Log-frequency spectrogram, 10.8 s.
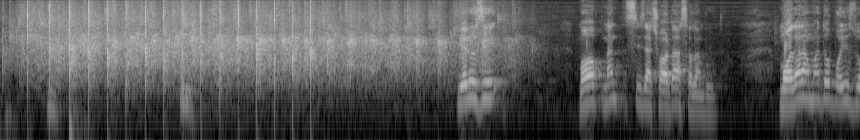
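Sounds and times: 
audience clapping in rhythmic unison at a live talk: 0:00.0 - 0:07.0
speech: 0:05.7 - 0:06.4, 0:07.2 - 0:09.1, 0:09.7 - 0:10.7.

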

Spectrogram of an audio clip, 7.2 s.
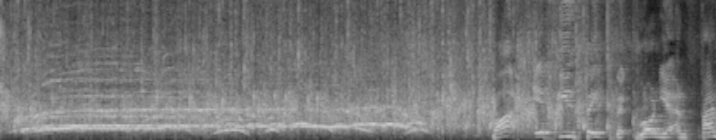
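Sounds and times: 
whoops and cheers: 0:00.0 - 0:04.4
audience applause: 0:00.0 - 0:06.3
speech: 0:05.0 - 0:07.1.

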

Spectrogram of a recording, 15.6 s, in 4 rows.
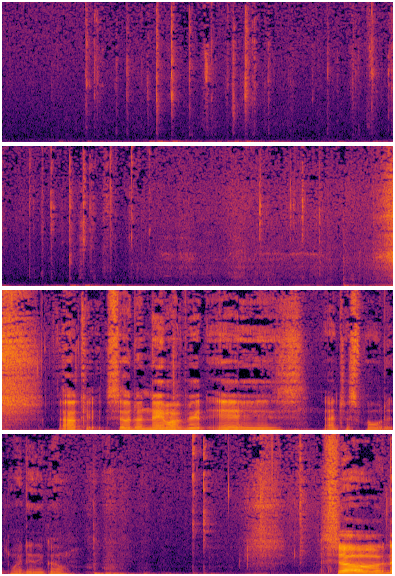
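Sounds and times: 
typing on a computer keyboard: 0:00.8 - 0:05.4
speech: 0:08.4 - 0:12.8, 0:15.1 - 0:15.6.

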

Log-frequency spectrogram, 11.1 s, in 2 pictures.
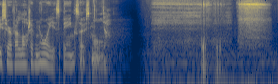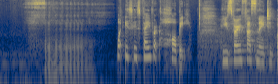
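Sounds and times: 
speech: 0:00.0 - 0:02.3, 0:04.0 - 0:04.3, 0:06.4 - 0:11.1
small dog snoring: 0:03.0 - 0:07.8.

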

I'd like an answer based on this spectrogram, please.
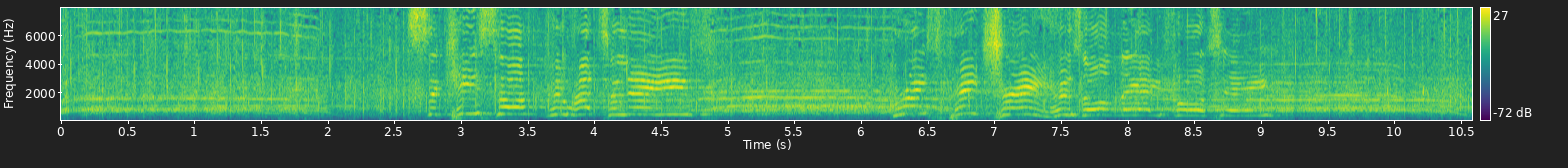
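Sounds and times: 
audience applause: 0:00.0 - 0:10.5.

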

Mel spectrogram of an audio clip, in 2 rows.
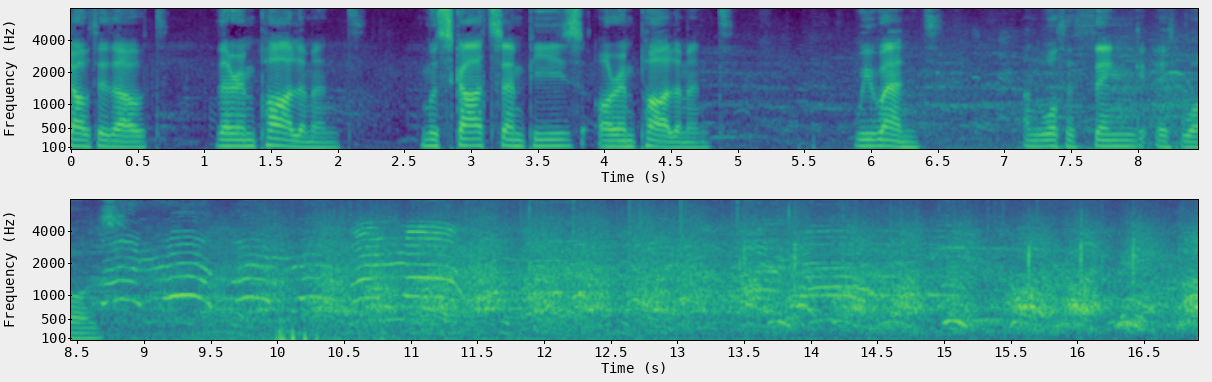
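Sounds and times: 
speech: 0:00.0 - 0:05.0, 0:05.9 - 0:09.0
angry crowd shouting at departing government MPs outside Parliament: 0:04.8 - 0:16.9.

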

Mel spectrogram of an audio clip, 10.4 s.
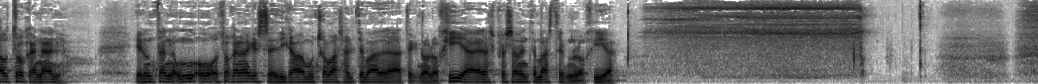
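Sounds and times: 
speech: 0:00.0 - 0:06.6
person vaping, exhaling vapour: 0:06.4 - 0:10.3.

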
